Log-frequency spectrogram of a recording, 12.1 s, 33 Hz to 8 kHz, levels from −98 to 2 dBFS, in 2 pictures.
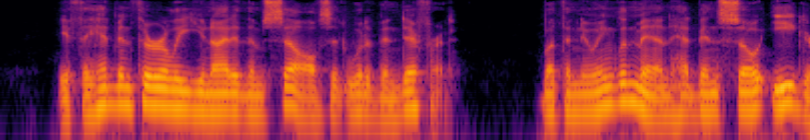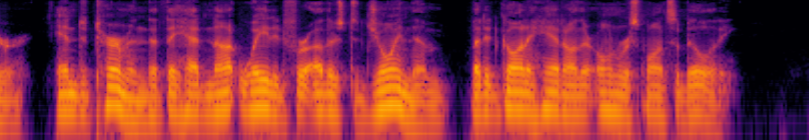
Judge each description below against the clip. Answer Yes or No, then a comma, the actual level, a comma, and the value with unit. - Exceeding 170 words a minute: Yes, fast, 205 wpm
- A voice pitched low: Yes, low, 100 Hz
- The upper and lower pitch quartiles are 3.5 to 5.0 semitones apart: Yes, average, 3.9 semitones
